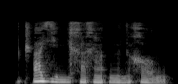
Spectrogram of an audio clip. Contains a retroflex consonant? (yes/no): no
